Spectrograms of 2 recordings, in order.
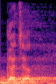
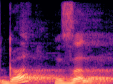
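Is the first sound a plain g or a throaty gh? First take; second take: plain g; throaty gh. First: It starts with a plain g and a j. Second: It starts with a throaty gh and a z. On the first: "तो इस गजल को आप पढ़ेंगे गजल।" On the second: "अगर इस जगह पर नुक्ता लग गया तो ये फिर इसका प्रोनाउंसिएशन जो होता है वो थोड़ा सा अलग हो जाता है।"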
